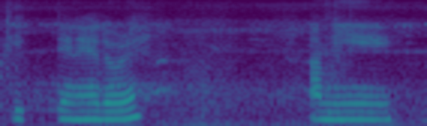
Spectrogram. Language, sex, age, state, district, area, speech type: Assamese, female, 30-45, Assam, Dhemaji, urban, spontaneous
